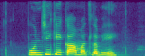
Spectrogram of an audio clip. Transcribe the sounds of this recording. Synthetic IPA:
puɲd͡ʑikekamːət̪ləbɦeː

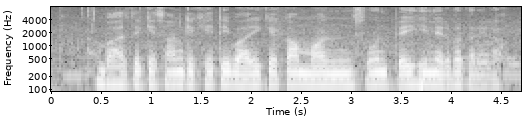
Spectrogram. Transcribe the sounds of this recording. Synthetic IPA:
bʱaːɾt̪iekɪsaːnkekʰeːt̪ibaːɾikekaːmːaːnsuːnpeɦinɪɾbʱəɾkɐɾeːlaː

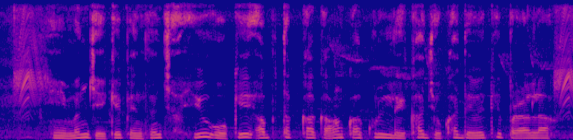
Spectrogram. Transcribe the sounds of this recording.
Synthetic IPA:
iːmənd͡ʒeːkepẽːnsə̃nt͡ʃaːjuoːkeɐbt̪əkːakaːmkakʊlːeːkʰad͡ʒoːkʰad̪eːwekʰepɐɾaːlaː

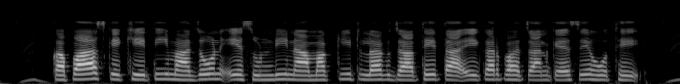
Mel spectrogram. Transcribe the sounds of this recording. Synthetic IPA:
kəpaːskekʰeːt̪imãd͡ʒoːneːsʊ̃ɳɖinaːməkːiːʈləɡd͡ʒaːt̪et̪aeːkəɾpəɦt͡ʃaːnkɛːseɦoːt̪ʰeː

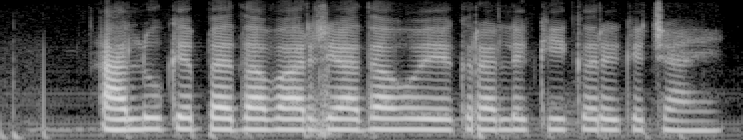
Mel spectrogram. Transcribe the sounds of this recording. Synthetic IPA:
aːlukepɛːd̪aːʋaːɾzjaːd̪aɦoeːkɾalekikəɾeket͡ʃaːɦẽː

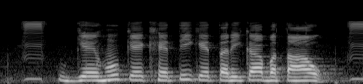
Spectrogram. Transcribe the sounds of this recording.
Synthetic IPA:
ɡẽːɦõkekʰeːt̪iket̪əɾiːkabət̪aːoː

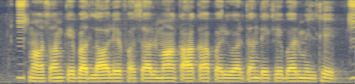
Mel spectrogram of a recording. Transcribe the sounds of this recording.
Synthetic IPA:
mɔːsəmkebəd̪laːʋlefʰəsəlmãkakapəɾɪʋəɾt̪ənd̪eːkʰebəɾmɪlt̪ʰeː

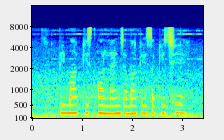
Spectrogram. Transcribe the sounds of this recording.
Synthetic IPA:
bimakist̪ɔnlaɪnd͡ʒəmakɛsəkɛt̪t͡ʃʰɛ

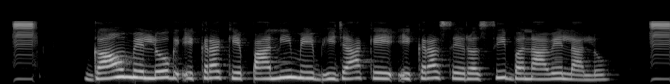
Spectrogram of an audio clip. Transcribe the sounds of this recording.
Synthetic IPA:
ɡãːomẽloːɡeːkɾakepaːnimẽbʱid͡ʒakeʔeːkɾaseɾəsibənaːʋelaːlo

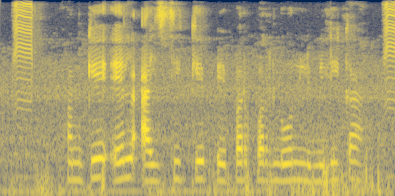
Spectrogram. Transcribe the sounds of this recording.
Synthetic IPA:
həmkeʔeːla̰ːisikepeːpəɾpəɾloːnlɪmɪlikaː

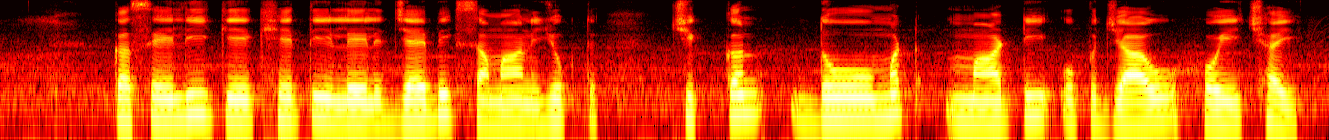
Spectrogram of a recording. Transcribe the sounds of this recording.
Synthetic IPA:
kəseːlikekʰeːt̪ileːld͡ʒəjbɪksamaːnjʊkt̪ | t͡ʃɪkːən | d̪oːməʈ | maːʈiʊpd͡ʒaːuhoːit͡ʃʰəi

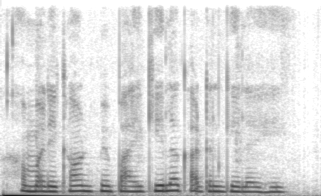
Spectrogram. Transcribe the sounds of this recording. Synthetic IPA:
ɦɐməɾekʰaːʊɳʈmẽpaːiɡeːlakaːʈəlɡeːlaɦɛː

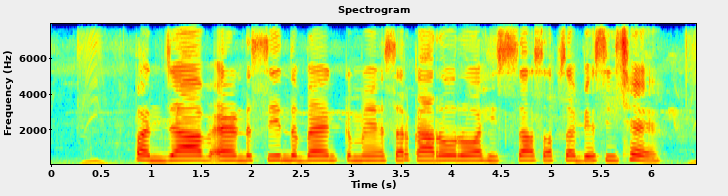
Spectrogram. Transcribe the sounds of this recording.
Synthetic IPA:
pəɲd͡ʒabɛɳɖsind̪ʱbɛ̃ŋkmesəɾkaɾoɾɔɦisːasəbsə̃besit͡ʃʰɛ

